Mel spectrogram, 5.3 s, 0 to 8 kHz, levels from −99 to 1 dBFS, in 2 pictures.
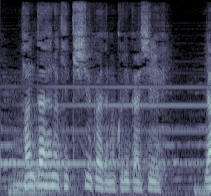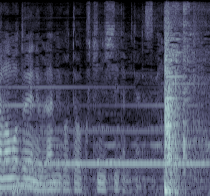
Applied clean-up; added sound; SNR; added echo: none; Wind instrument, woodwind instrument; 10 dB; none.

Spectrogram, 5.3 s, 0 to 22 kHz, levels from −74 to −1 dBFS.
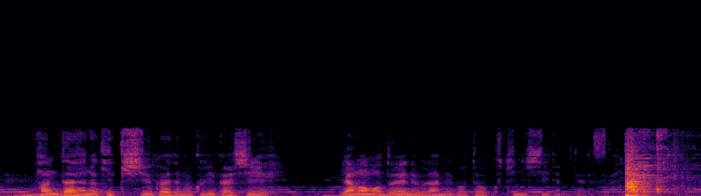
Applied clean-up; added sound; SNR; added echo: none; none; none; none.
